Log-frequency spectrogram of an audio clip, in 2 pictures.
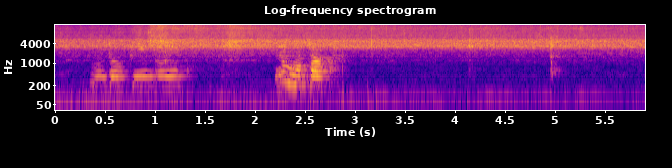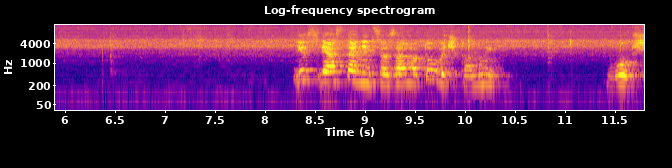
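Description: Chopped food drops into a frying pan with soft taps.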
